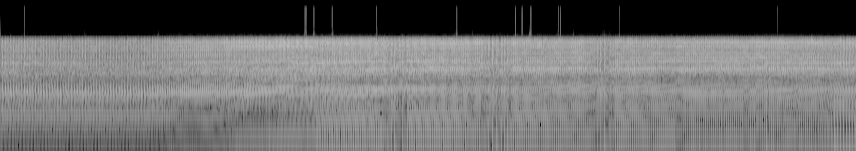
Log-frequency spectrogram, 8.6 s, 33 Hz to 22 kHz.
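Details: 1977 JCPenney Pinto two-stroke moped, sat about 8 years, run on a Briggs & Stratton lawnmower carburetor with oil mixed in: crackles into life, then the buzzy note climbs and settles into a steady fast pop, holding revs.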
